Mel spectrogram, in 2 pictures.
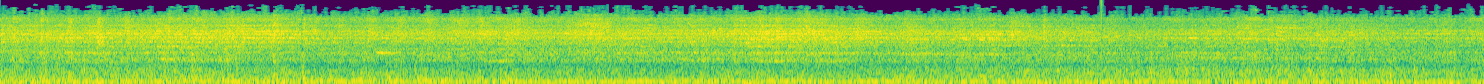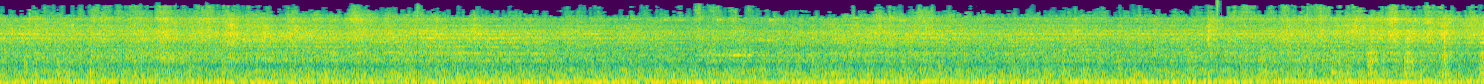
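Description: Freight cars of a CN manifest train rolling past on the rails: covered hoppers and boxcars making a steady, loud rumble of wheels on track.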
